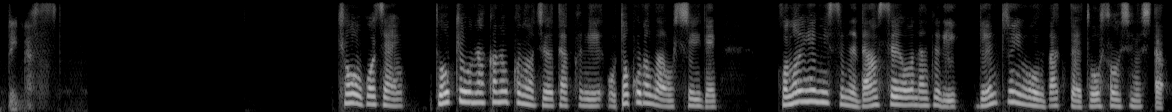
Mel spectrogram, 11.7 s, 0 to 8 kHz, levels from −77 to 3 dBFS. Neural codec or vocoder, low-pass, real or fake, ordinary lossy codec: codec, 16 kHz, 1 kbps, FreqCodec, smaller model; 7.2 kHz; fake; none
